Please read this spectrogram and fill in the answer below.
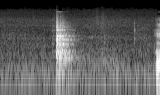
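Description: A single sharp metallic clink about three-quarters of a second in, fading quickly: small metal parts of a pump shotgun's magazine tube being handled.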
